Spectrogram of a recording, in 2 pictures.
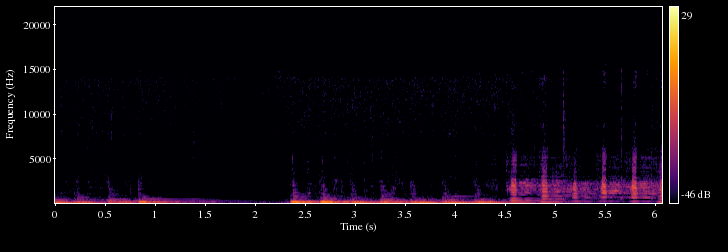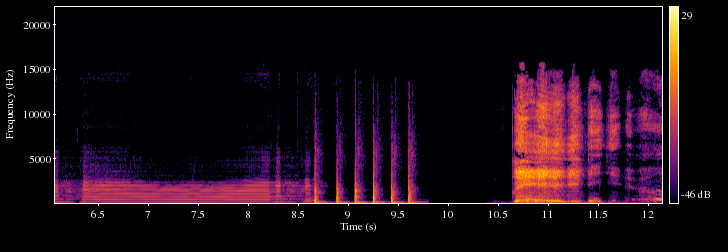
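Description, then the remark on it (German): A quick run of about five sharp, evenly spaced, loud knocks on a wooden door, following a stretch of humming tones and cut off by a breathy noise. “Rotkäppchen, bist du es? Komm herein, die Tür steht offen”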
